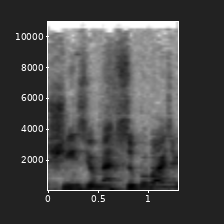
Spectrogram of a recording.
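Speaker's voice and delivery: ordinary talk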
